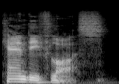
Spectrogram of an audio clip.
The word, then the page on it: candyfloss: American English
